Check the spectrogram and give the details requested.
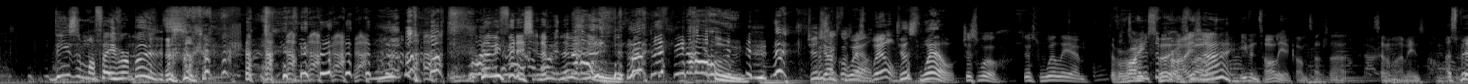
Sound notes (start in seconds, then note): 1.4 players laugh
